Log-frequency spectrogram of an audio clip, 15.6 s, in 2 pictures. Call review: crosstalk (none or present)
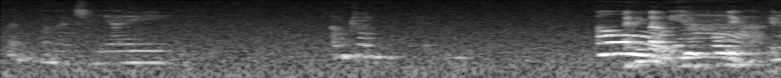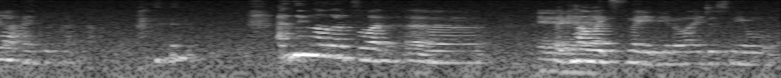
present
